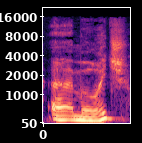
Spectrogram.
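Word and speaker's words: Mohorič: Maoric, on va le, prononcer à la slovène.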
